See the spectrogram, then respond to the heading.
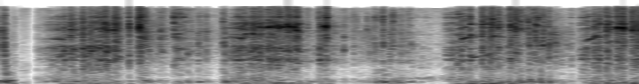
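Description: A solid purple bar of soap with a rose relief, held in the hand, is shaved with a metal utility blade. The result is continuous, dense scraping and crackling with a gritty low rumble and bright, hissy texture. The sound runs almost without a break after a brief dip near the start.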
